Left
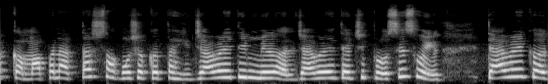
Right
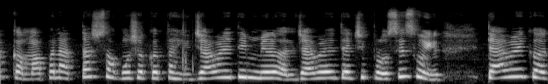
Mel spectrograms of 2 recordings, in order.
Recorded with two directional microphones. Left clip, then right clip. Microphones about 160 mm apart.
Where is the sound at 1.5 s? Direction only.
20° right (ahead or behind).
